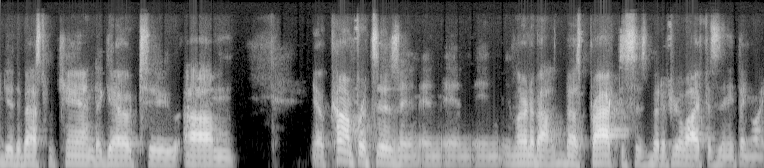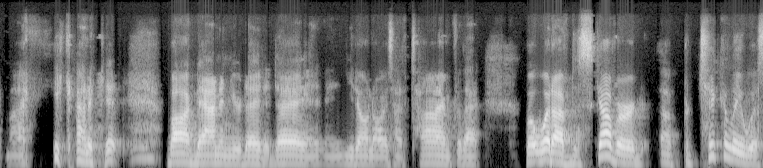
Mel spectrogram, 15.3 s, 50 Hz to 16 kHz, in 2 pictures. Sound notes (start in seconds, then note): 8.4 laughs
